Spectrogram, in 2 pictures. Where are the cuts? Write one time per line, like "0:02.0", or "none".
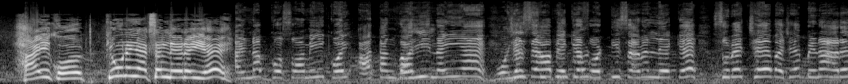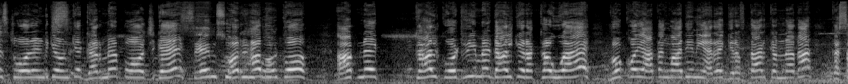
0:02.4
